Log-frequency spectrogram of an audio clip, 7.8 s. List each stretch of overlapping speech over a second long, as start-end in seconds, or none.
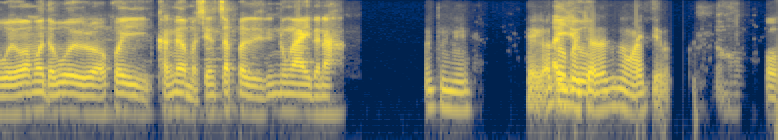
none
